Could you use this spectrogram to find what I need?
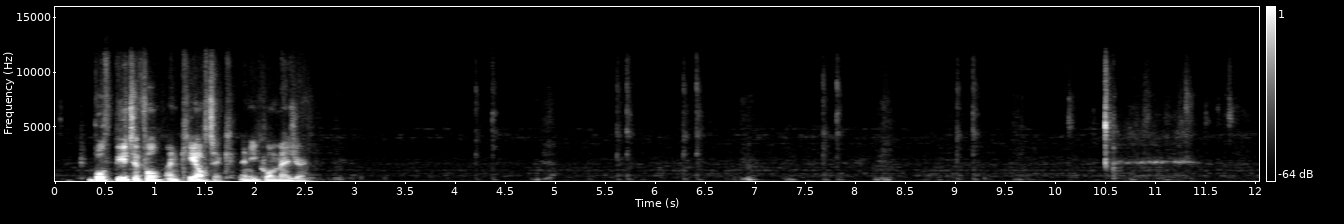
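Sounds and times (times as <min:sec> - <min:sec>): faint computer mouse clicks: 0:04.2 - 0:04.5, 0:05.6 - 0:08.4, 0:09.0 - 0:09.3.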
